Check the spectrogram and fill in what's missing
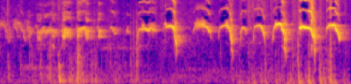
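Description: Young chickens with grown-up feathers coming in, chirping close by in a run of high, clear peeps that grow louder and more frequent toward the end.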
